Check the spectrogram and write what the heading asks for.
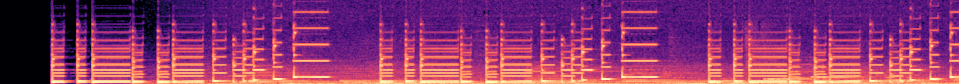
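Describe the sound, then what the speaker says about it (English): A melodic electronic phone ringtone rings in Yakuza: Like a Dragon, its bright repeating chime phrases loud and continuous over a low game backdrop, with no talking. "Think that's your phone, man."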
